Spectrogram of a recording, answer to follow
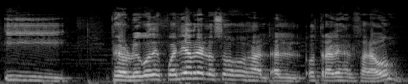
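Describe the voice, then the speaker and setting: A woman's voice: fairly low pitch, normal speed, bright, forceful tone, faint music behind. A woman pastor patiently explaining faith with everyday examples in a Bible study conversation.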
